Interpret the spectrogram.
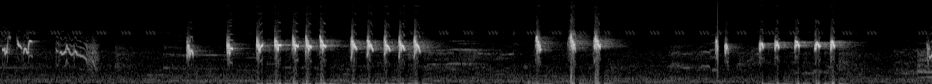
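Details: Wild sooty-headed bulbul in a fighting bout, used as a lure: bursts of rapid chattering notes repeated in short runs, with loud sharp clicks between phrases and a faint steady high buzz behind.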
